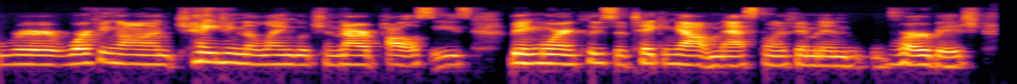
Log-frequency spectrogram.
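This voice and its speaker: A woman's fairly low, monotone voice with a Southern US accent, at a moderate pace over a quiet background. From Alabama, Talladega. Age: 30s. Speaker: HR professional and LGBTQ+ advocate. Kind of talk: interview storytelling.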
